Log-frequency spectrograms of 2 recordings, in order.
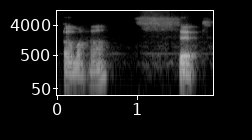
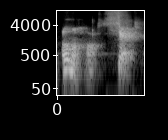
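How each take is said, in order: First: It is said sweetly and gently. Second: It is shouted harshly at the dog.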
